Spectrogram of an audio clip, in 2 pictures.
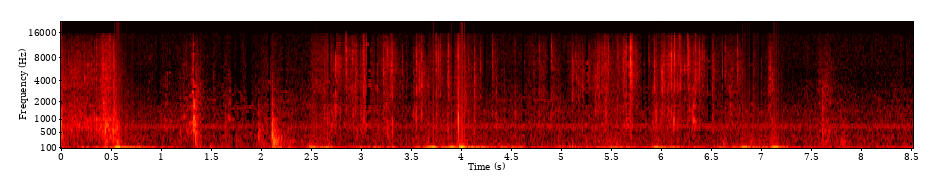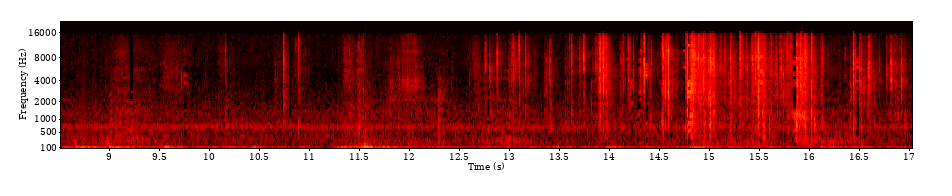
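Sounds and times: foil wrapper tearing and crinkling: 0:02.6 - 0:07.1, 0:12.6 - 0:17.0.

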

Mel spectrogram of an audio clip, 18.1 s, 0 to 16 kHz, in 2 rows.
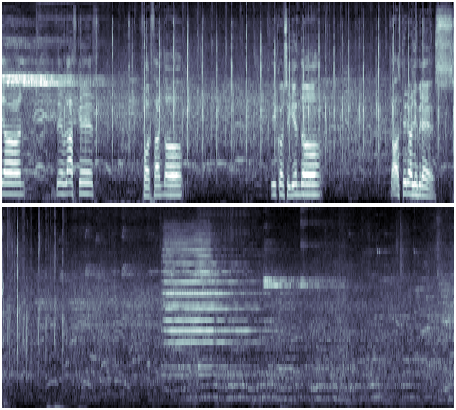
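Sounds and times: scoreboard horn: 0:12.2 - 0:15.5.

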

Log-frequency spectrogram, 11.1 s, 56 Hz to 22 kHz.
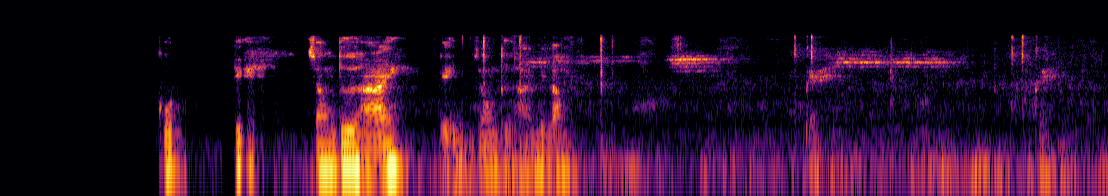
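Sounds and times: computer mouse clicking: 0:04.6 - 0:07.0, 0:07.9 - 0:10.6.

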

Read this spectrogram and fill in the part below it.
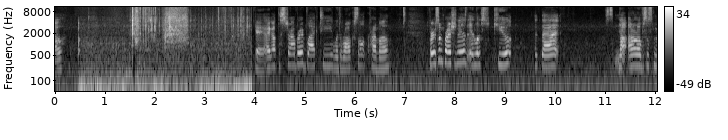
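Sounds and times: plastic crinkling: 0:01.6 - 0:04.0.

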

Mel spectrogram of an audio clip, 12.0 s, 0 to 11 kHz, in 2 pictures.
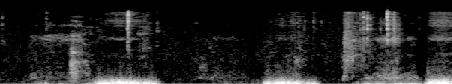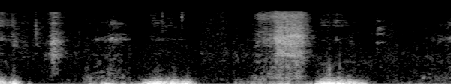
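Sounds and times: small metal parts clicking: 0:04.2 - 0:05.4.

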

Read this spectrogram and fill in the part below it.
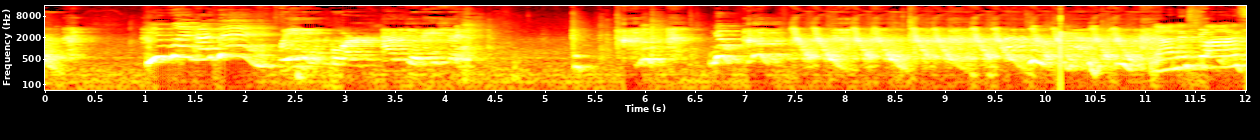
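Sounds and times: toy laser gun zaps: 0:05.7 - 0:11.2.

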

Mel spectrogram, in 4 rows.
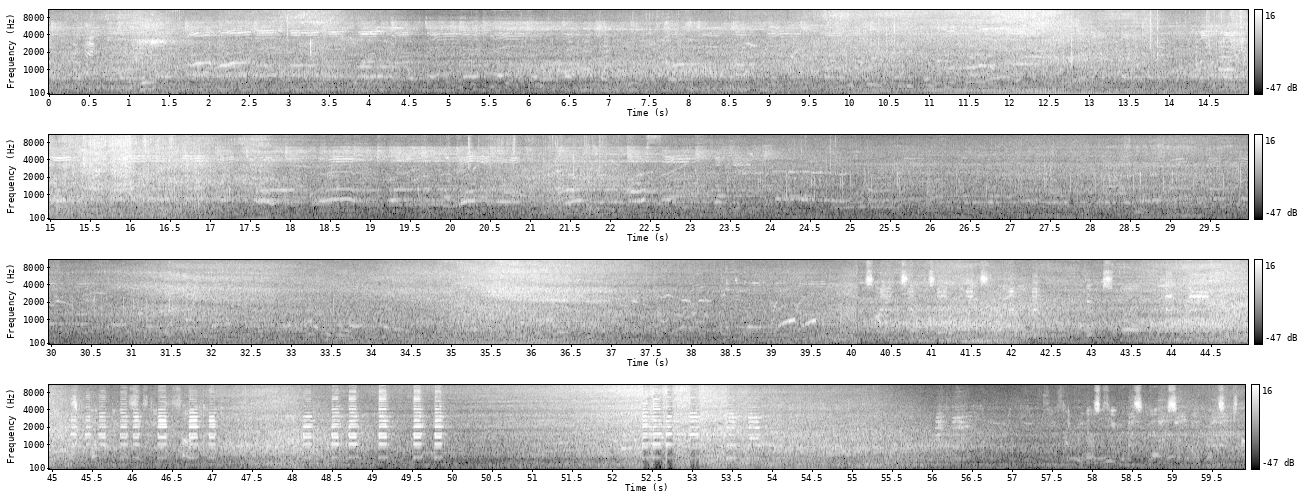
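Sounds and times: cars and motorcycles driving past: 0:00.0 - 0:59.9.

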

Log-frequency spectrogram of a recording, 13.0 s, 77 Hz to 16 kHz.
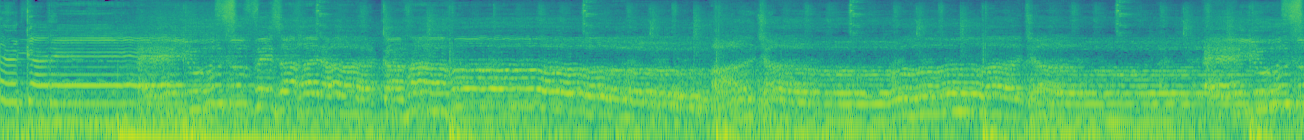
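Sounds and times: steady percussive beat: 0:00.1 - 0:13.0
voices chanting in chorus: 0:01.2 - 0:13.0.

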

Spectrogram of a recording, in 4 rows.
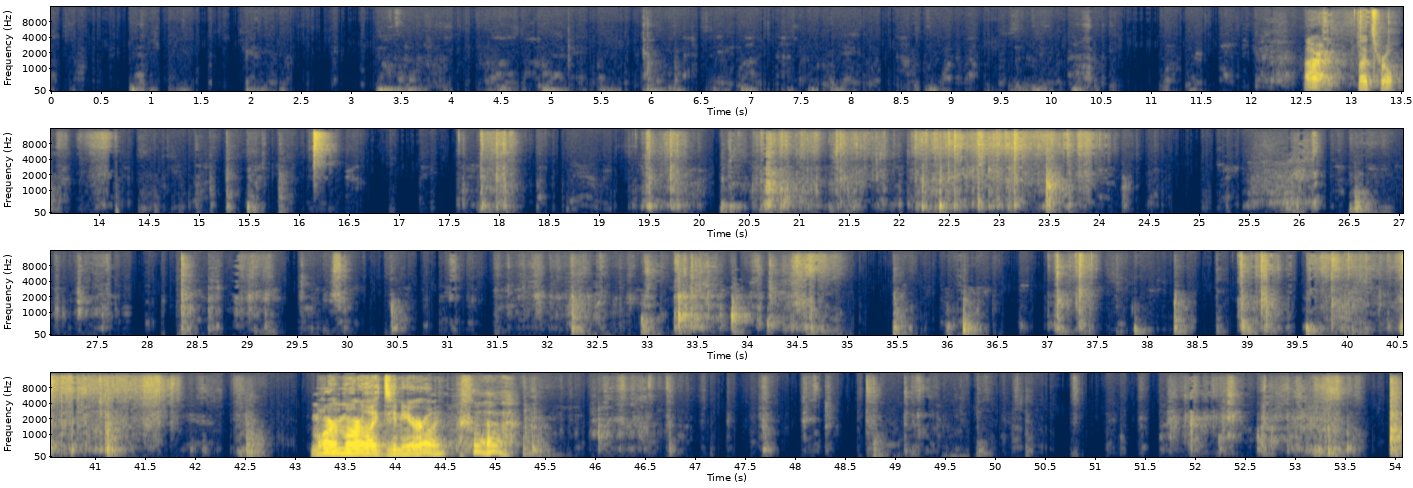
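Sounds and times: cardboard and foam handled: 0:19.4 - 0:24.2, 0:25.6 - 0:36.4, 0:38.9 - 0:42.8, 0:45.3 - 0:50.4, 0:51.6 - 0:54.0
plastic wrap tearing and crinkling: 0:20.6 - 0:24.1.

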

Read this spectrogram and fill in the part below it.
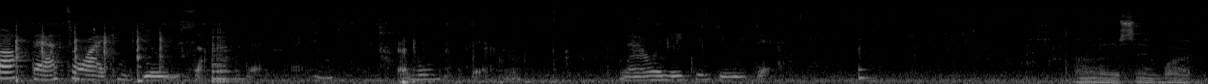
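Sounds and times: tap water trickling: 0:00.0 - 0:12.0.

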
